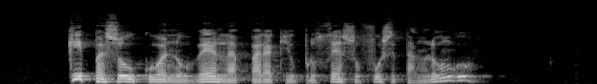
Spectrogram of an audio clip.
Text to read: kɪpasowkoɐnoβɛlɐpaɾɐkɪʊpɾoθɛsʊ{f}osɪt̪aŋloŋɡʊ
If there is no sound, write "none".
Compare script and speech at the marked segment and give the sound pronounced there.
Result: f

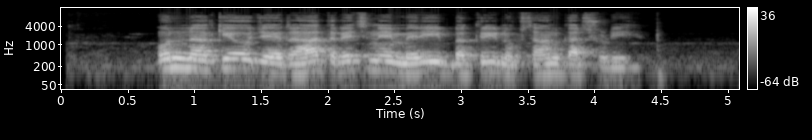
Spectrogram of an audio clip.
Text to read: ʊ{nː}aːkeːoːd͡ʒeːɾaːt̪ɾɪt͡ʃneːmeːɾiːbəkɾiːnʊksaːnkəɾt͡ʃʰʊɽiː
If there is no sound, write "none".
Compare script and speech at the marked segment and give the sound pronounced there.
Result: nː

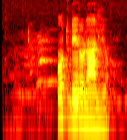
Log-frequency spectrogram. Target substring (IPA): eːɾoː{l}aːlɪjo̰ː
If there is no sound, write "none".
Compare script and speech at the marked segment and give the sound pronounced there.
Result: l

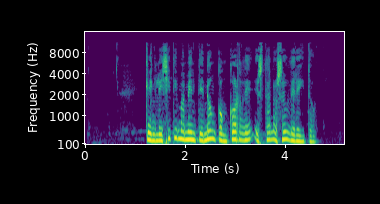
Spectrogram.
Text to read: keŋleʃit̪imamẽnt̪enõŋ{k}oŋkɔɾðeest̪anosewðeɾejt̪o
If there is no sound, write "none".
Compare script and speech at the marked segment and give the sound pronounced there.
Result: k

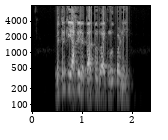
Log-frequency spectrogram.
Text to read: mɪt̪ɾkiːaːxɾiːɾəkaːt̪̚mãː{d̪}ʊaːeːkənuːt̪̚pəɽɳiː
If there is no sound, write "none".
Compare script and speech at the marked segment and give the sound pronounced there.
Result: d̪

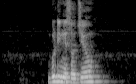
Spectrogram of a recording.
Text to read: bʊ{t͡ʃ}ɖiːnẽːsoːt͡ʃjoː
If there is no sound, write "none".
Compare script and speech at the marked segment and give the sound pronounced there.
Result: none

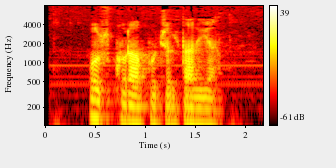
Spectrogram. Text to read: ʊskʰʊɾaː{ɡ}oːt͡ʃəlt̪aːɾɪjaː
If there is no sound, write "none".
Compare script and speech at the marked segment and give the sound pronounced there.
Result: k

